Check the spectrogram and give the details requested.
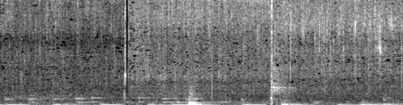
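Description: Salmon fillets frying in melted butter in a frying pan, a steady sizzle, over soft background music with a repeating beat. A sharp knock about two and a half seconds in, and another about a second later.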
